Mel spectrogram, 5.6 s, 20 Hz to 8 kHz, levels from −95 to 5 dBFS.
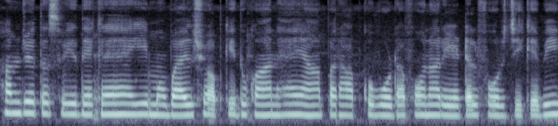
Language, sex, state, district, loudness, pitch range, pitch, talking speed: Hindi, female, Bihar, Katihar, -18 LUFS, 195-210 Hz, 205 Hz, 255 wpm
